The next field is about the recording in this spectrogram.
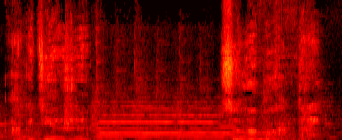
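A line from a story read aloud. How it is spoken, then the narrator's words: Hushed question. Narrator (Russian): вполголоса спросил кто-то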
